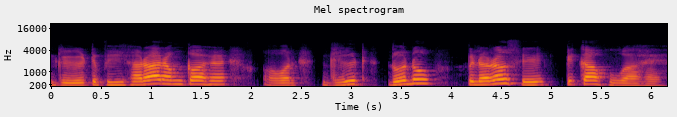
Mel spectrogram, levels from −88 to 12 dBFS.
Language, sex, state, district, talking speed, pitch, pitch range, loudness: Hindi, female, Uttar Pradesh, Etah, 135 wpm, 195 Hz, 160-225 Hz, -17 LUFS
